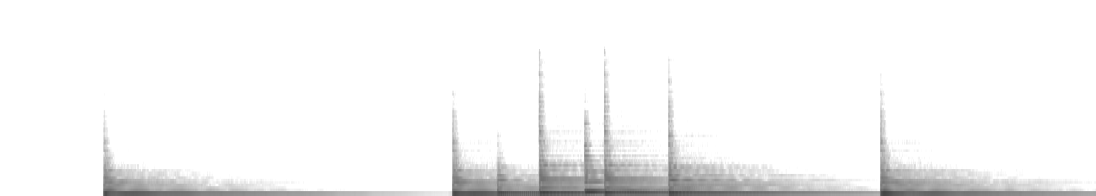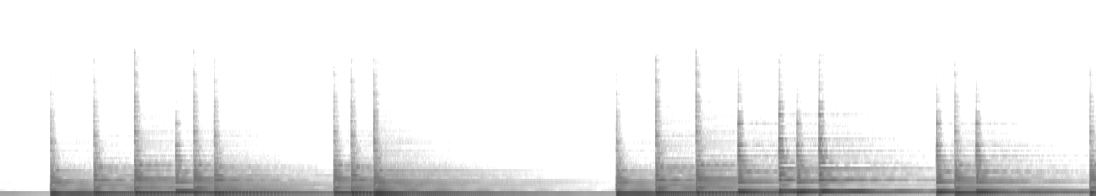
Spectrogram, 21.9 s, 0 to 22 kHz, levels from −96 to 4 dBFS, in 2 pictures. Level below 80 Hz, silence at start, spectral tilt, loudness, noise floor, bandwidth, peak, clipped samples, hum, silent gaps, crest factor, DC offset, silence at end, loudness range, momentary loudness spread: -84 dBFS; 1.05 s; -4 dB/octave; -33 LUFS; under -90 dBFS; 10.5 kHz; -16 dBFS; under 0.1%; none; none; 18 dB; under 0.1%; 0 s; 9 LU; 18 LU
